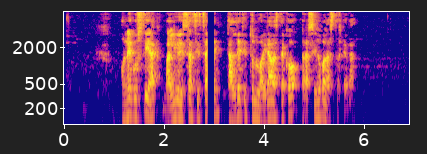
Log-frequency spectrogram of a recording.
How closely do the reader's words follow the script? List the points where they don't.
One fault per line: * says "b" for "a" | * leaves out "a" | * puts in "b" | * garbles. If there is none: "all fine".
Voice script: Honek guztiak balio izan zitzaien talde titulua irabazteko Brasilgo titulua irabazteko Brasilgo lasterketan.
* leaves out "titulua irabazteko Brasilgo"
